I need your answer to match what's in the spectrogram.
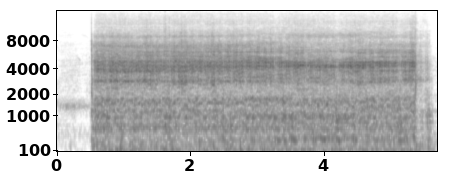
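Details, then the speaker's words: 1973 Mercury Comet GT 302, first start attempt in 35+ years, battery not fully charged, some valves adjusted without running. Starter spins steadily about five seconds with no firing; cranks but won't start, cause unconfirmed. "he got more turnover he got battery ain't fully charged got a little more turnover though all right hit it yep come on baby crank"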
